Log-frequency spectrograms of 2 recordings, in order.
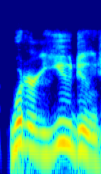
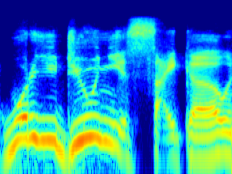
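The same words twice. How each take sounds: First: Higher-pitched question at everyday volume; retold retort. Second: High, loud burst on the question, then dropping; retold outraged protest. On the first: Retelling Courtney's answer to the girl she flipped, retort. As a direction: toss the question back, raised but not shouted. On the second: Retelling a hockey player flipped over by Courtney, outraged protest. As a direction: act out an indignant yelp.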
